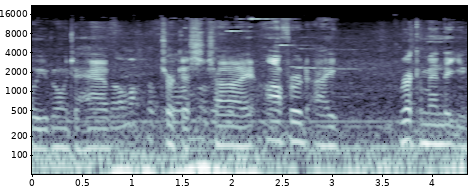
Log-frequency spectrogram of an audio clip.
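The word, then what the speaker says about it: çay: So this is Turkish chai. It's tea is pronounced as chai in Turkey, and I know in America everybody thinks chai tea.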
